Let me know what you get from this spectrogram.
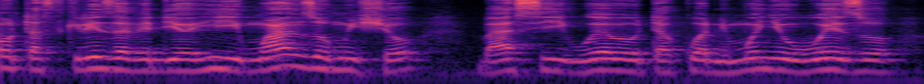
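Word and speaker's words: باء: Hebu na wewe tamka ba ba. Nadhani umetamka vyema. Wengine waswahili husema be lakini wenyewe waarabu wanaita ba.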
